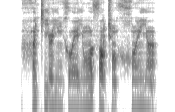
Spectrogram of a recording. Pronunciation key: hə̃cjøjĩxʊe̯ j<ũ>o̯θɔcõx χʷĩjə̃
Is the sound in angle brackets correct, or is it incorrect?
correct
